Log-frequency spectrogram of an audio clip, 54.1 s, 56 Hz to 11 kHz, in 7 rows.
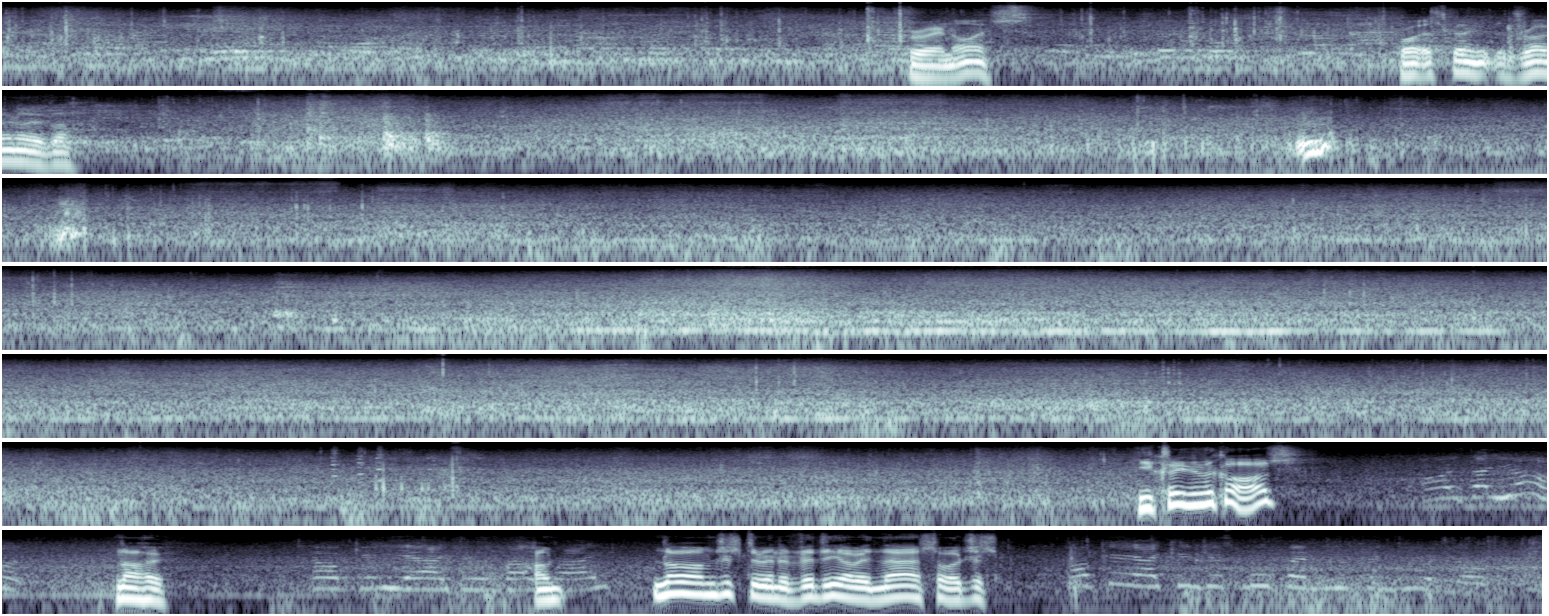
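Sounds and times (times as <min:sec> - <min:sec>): outdoor traffic: 0:00.0 - 0:54.0.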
